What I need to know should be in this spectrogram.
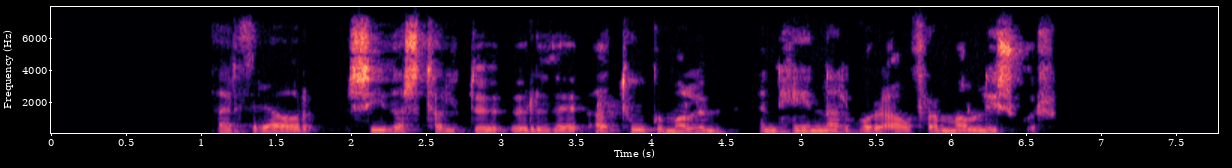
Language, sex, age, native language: Icelandic, male, 30-39, Icelandic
